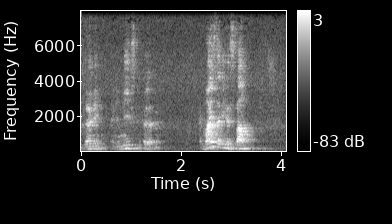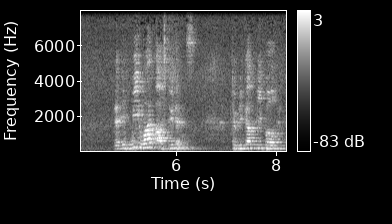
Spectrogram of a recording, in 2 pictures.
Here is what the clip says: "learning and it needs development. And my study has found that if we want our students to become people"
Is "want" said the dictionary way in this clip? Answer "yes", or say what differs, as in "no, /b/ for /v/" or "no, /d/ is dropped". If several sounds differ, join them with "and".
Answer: yes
